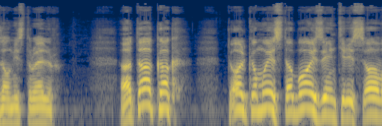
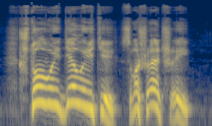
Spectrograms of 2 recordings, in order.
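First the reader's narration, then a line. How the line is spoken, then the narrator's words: Shouting. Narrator (Russian): закричал Сэм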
